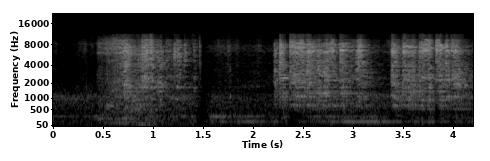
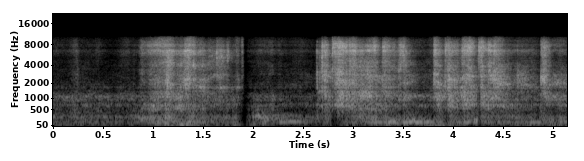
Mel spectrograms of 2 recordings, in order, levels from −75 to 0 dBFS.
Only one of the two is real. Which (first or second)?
first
